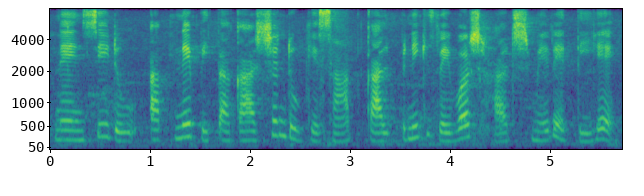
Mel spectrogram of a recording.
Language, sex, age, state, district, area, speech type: Hindi, female, 30-45, Madhya Pradesh, Harda, urban, read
